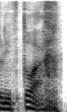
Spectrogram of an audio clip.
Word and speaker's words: לפתוח: For example, the word for open in adjective form is patuach, but in infinitive verb form, it's pronounced liftuach.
